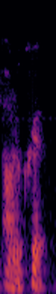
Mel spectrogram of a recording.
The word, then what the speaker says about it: AutoCrit: as in-depth as pro-writing Aid and autocrit and that's spelled a u-t-o-c-r-i-t autocrypt um they will give you actually like writing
